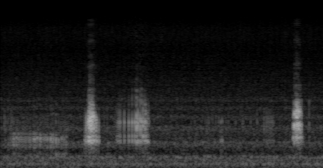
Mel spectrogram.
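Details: Wild Tago's brown frog calling in April near a gorge on the Kamo River, Itoshima, Fukuoka, Japan: short low croaking notes with a softer, longer grating call between, steady running-water hiss beneath.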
